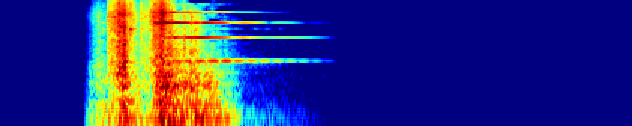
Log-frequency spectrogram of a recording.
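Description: A brief clatter, then a single bright metallic ding about a second in that rings with several clear tones and fades out within about a second.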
